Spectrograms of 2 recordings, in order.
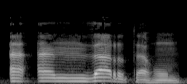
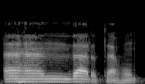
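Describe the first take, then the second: First: اَأَنذَرْتَهُمْ with two clean glottal stops; separate heavy hamzas. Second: اَأَنذَرْتَهُمْ with the second hamza softened to an h. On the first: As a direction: give each hamza in اَأَنذَرْتَهُمْ its own firm attack. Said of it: "ادا بکنیم هر دو رو با تسلط". (اَأَنذَرْتَهُمْ با دو همزهٔ جدا و سنگین) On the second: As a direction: let the middle of اَأَنذَرْتَهُمْ slip into a breathy h. (اَأَنذَرْتَهُمْ با همزهٔ شبیه ه) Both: Shown as a demonstration.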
